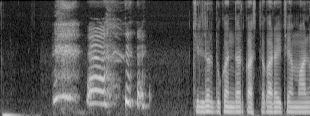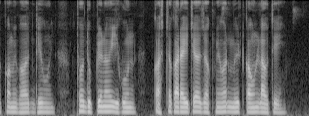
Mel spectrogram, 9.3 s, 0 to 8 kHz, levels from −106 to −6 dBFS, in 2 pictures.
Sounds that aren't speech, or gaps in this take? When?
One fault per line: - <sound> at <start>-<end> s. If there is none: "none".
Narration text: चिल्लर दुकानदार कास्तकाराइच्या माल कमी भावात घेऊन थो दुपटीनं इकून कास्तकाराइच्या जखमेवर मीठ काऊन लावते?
- laugh at 0.8-2.3 s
